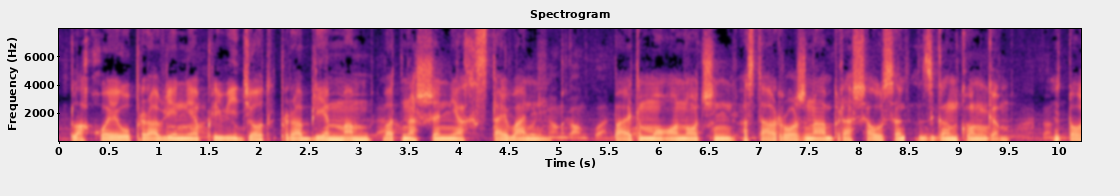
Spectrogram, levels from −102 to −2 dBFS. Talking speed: 105 wpm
